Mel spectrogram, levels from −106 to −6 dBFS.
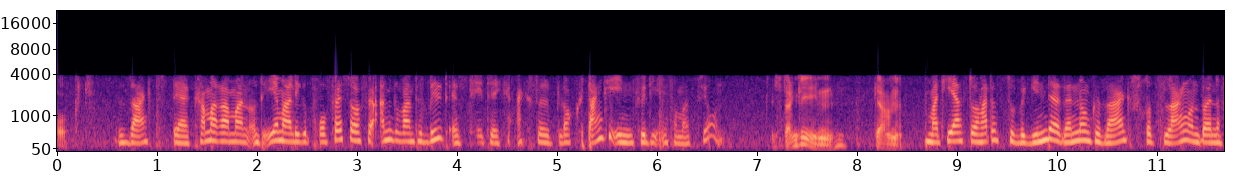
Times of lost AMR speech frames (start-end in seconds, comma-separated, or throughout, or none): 4.16-4.26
